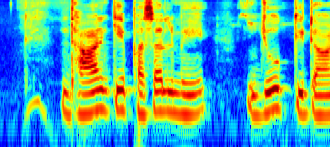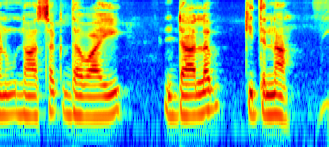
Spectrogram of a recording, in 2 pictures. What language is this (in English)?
Bhojpuri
